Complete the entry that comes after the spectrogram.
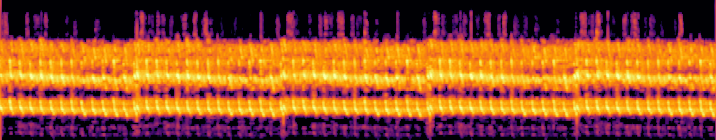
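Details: Cililin singing in the 'tembakan' style, recorded as master audio for training songbirds like murai batu, cendet, cucak ijo and kacer; a continuous, piercingly high buzzy trill of rapid pulses, around three per second, lasting throughout.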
